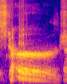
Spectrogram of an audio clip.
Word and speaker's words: Scourge: We do have Nexus Scourge, or how do you say it, Kelsey? Scourge. Like a pirate, and the great Mike Barron and Kelsey Shannon on art, and the book looks fantastic.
